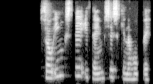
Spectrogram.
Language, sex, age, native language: Icelandic, female, 40-49, Icelandic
